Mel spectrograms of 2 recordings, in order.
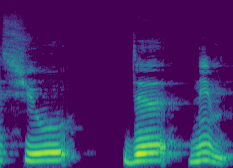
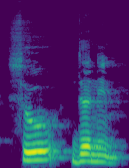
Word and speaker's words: pseudonym: Words हैं, alias and, ये जो वर्ड है इसकी 2 प्रोनाउंसिएशन है, जिसमें यू की साउंड देते हुए आप कहते हैं स्यूडनिम, स्यूडनिम, या फिर इसको वैसे ही यू को ऊ साउंड जो है सूडनिम, स्यूडनिम और सूडनिम।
